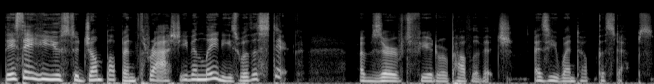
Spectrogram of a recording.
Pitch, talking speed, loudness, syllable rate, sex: 185 Hz, 210 wpm, -19 LUFS, 5.3 syllables/s, female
